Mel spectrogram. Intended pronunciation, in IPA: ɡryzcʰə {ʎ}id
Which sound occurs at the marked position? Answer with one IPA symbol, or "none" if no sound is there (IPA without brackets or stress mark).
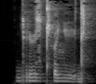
ʎ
